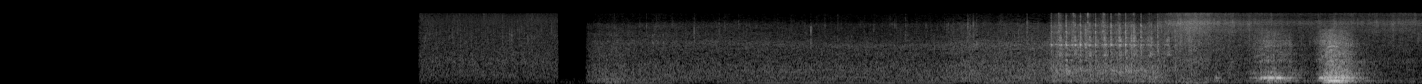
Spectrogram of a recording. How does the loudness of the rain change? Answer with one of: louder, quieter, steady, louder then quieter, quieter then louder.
louder.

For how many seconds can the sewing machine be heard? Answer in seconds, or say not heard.
3 s.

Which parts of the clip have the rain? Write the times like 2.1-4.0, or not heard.
4.2-14.1.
